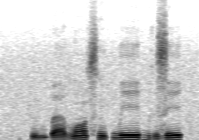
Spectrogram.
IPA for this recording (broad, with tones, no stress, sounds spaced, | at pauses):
p ĩ˨ m ɓ a˨ v ɔ̃˦ s ĩ˧ p w eː˦ ɓ ɨ˧ z e˦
